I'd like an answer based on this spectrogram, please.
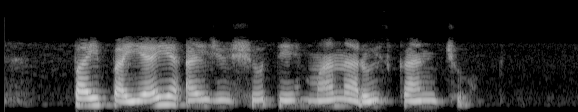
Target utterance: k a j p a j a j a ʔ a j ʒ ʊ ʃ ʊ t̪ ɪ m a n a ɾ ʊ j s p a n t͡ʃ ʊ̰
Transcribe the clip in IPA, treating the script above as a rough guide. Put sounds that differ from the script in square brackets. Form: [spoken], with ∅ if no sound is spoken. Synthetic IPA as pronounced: [p] a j p a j a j a ʔ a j ʒ ʊ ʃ ʊ t̪ ɪ m a n a ɾ ʊ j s [k] a n t͡ʃ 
